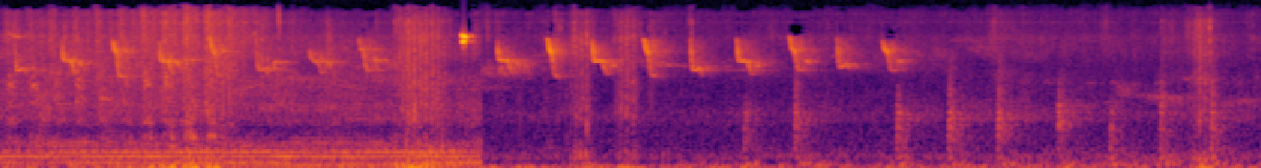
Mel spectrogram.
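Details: Long-tailed tit in town: a run of thin, high, short downslurred notes repeated several times a second, with a low traffic rumble in the first three seconds that then fades.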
